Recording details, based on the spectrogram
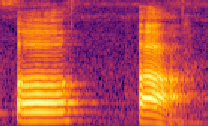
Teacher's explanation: अपने 2 स्वर है अ और आ, जिनका उच्चारण स्थान कहाँ से है, कंठ से। आप इनका उच्चारण करके भी देख सकते हो, अ आ जो ध्वनि है वो कहाँ से आएगी, आपके कंठ से, यानी आपके गले से सीधी निकलेगी।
